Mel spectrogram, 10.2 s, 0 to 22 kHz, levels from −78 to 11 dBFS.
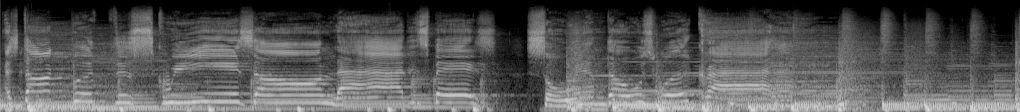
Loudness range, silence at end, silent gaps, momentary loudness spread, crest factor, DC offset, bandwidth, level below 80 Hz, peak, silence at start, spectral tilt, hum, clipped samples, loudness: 2 LU; 0 s; none; 5 LU; 12 dB; under 0.1%; 16.5 kHz; -20 dBFS; 0 dBFS; 0 s; -5 dB/octave; none; under 0.1%; -12 LUFS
